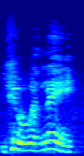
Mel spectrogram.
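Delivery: real disbelief at the news; surprised. Real, not acted. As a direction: caught off guard, voice jumping up. Host learns he was present.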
